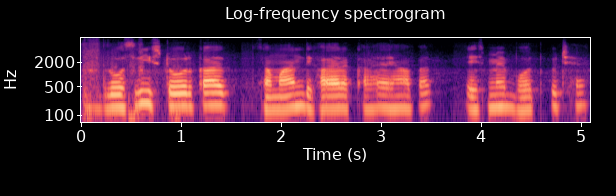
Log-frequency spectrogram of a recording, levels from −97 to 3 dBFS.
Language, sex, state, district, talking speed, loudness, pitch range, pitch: Hindi, male, Delhi, New Delhi, 155 wpm, -16 LUFS, 150-175 Hz, 160 Hz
